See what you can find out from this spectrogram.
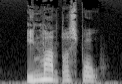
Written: indvandrersprog

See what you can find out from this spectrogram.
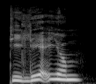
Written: delirium

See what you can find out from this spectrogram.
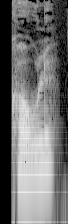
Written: kogle

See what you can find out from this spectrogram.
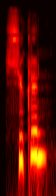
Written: cyklus

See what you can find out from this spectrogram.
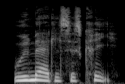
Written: udmattelseskrig

